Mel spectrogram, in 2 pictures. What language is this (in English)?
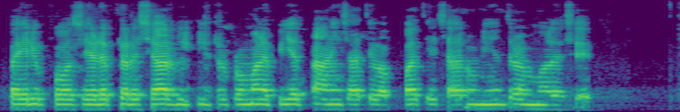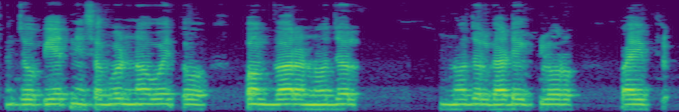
Gujarati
